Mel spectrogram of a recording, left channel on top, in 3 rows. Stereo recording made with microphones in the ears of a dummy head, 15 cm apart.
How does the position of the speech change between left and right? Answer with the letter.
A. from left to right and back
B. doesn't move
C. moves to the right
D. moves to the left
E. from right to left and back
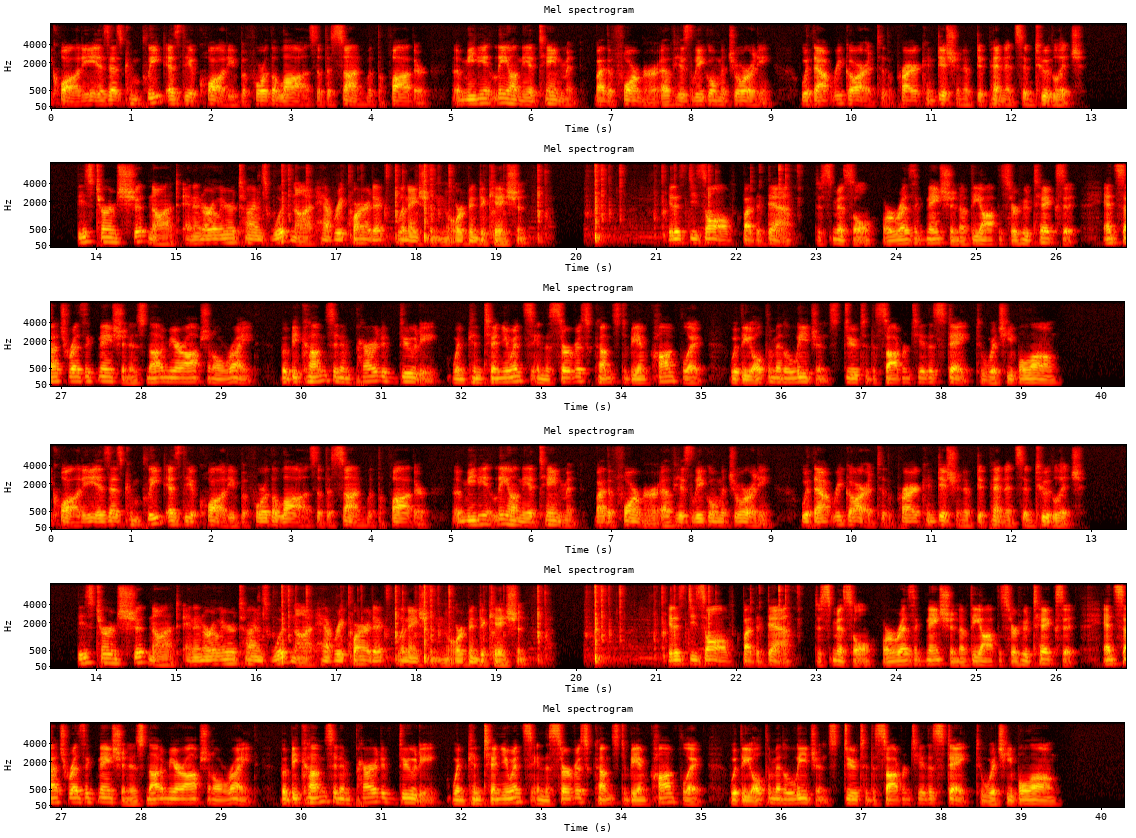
C.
